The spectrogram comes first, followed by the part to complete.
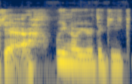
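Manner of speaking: normal talking voice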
